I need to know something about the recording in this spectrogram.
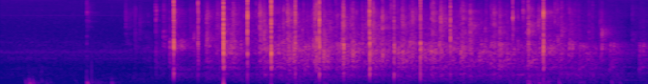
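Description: Audience applauding, starting about a second and a half in and tapering off near the end, after a couple of soft low thumps.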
